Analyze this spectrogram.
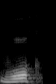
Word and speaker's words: walk: So these minimal pairs, two words that sound the same except for one sound. So walk, work, walk, work.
